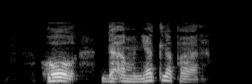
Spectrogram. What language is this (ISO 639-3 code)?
pus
